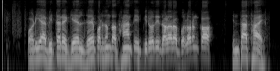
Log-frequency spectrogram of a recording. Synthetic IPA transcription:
pɔɽijabʱit̪ɔɾeɡeld͡ʒɔepɔɾd͡ʒɔnt̪ɔt̪ʰaãt̪ibiɾod̪ʱid̪ɔɭɔɾɔbolɔɾɔŋkɔ | t͡ʃint̪at̪ʰae

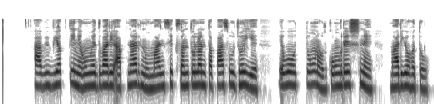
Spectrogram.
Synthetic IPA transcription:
aʋiʋjəkt̪ineumed̪ʋaɾiʔapnaɾnũmansiksənt̪ulənt̪əpasũd͡ʒoieː | ʋot̪oɽ̃okɔ̃ŋɡɾesne | maɾjoɦət̪o

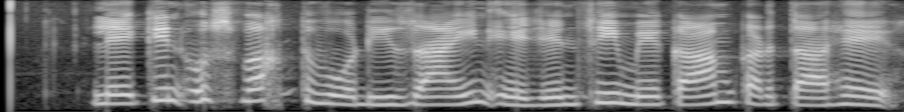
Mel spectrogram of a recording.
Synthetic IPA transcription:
leːkɪnʊsʋɐqt̪ʋoɖɪzaːɪneːd͡ʒənsimẽkaːmkɐɾt̪aɦɛː

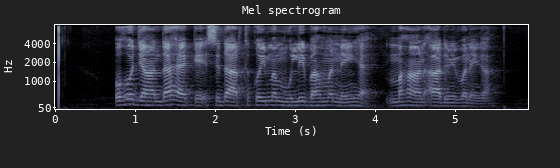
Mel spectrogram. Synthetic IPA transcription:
ʊɦd͡ʒãːnd̪aːɦɛːkɪsɪd̪aːɾt̪ʰkoːiːməmuːliːbəːɦmənːəĩːɦɛːməɦaːnʔa̰ːd̪miːbəneːɡaː

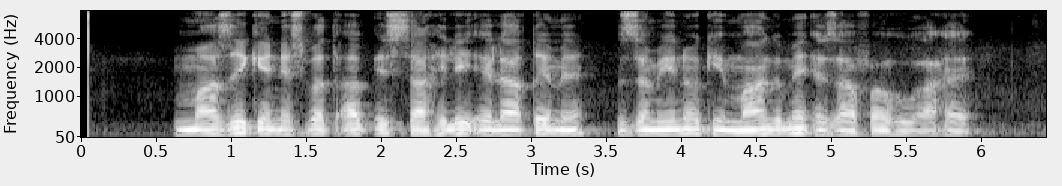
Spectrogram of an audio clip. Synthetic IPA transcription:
maːzikenɪsbət̪ɐbɪsːaːɦɪliʔɪlaːqemẽzɐmiːnõkimãːŋɡmẽʔɪzaːfaɦuaɦɛː

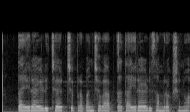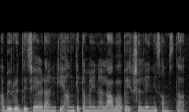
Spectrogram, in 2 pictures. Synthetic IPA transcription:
t̪ɐjɾaːjɽt͡ʃeɾt͡ʃpɾɐpɐɲt͡ʃɐʋjaːp̚t̪ɐt̪ɐjɾaːjiɽsɐmɾɐkʂɐnuʔɐ̰bʱiʋɾud̪ʱːit͡ʃɛːjɐɽaːnikiʔɐ̰ŋkit̪ɐmɐjnɐlaːbʱaːpɛːkʂɐleːnisɐmst̪ʰɐ

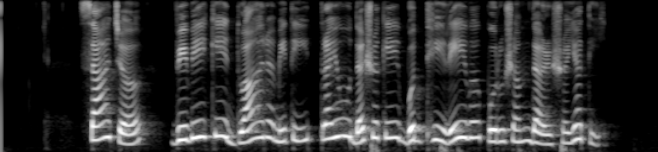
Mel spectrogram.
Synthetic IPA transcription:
saːt͡ʃɐ | ʋiʋeːkeːd̪ʋaːɾɐmit̪it̪ɾɐjoːd̪ɐʃɐkeːbud̪ʱːiɾeːʋɐpuɾuʃɐmd̪ɐɾʃɐjɐt̪i

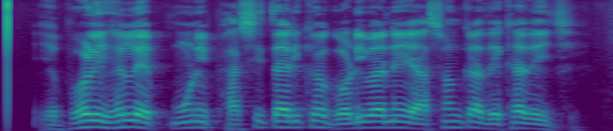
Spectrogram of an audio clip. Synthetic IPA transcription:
ḛbʱoɭiɦelepuɽ̃ipʰasit̪aɾikʰɔɡɔɽibanejasɔŋkad̪ekʰad̪ejt͡ʃʰi̥

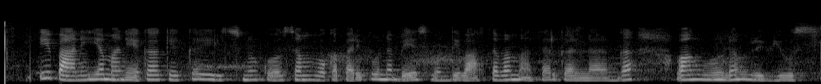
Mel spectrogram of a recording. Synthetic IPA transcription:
iːpaːniːjɐmɐnɛːkɐkɛkːɐilsnukɔːsɐmɔkɐpɐɾipuːɾɳɐbeːsund̪iʋa̰ːst̪ɐʋɐmɐ̰sɐ̰ɾɡɐɭɐŋɡɐ | ʋaːŋɡuːɭɐmɾiʋjuːs

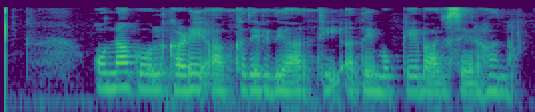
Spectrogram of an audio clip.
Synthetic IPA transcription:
ʊnãːkoːlkʰəɽeːʔəkʰd̪eːʋɪd̪jaːɾt̪ʰḭːʔət̪eːmʊkeːbaːd͡ʒsɪ̰ɾɦən

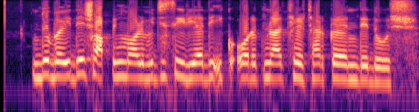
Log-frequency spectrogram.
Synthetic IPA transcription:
d̪ubəid̪eʃɔpiŋmɔlʋid͡ʑisiɾijad̪iʔekoɾət̪naɾt͡ɕʰeɾt͡ɕʰaɾkəɾənd̪ed̪oʃ

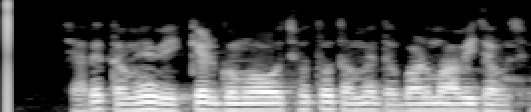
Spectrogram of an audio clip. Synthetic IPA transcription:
d͡ʒjaɾet̪əmeʋikeʈɡumaʋot͡ʃʰot̪ot̪əmed̪əbaɳmãaʋid͡ʒaʋot͡ʃʰo

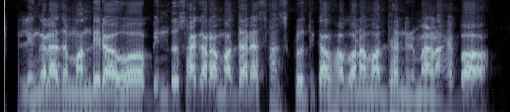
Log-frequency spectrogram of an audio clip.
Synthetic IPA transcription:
liŋɡɔɾad͡ʒɔmɔnd̪iɾɔobind̪usaɡɔɾɔmɔd̪ʱjɔɾesaŋskɾut̪ikɔbʱɔbɔnɔmɔd̪ʱjɔniɾmaɽ̃ɔɦebɔ

